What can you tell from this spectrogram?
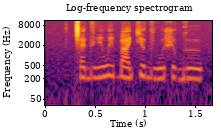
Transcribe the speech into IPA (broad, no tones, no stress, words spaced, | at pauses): ǀɛdʱiwi ɓacɯ dʱuʃo ɡɯ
